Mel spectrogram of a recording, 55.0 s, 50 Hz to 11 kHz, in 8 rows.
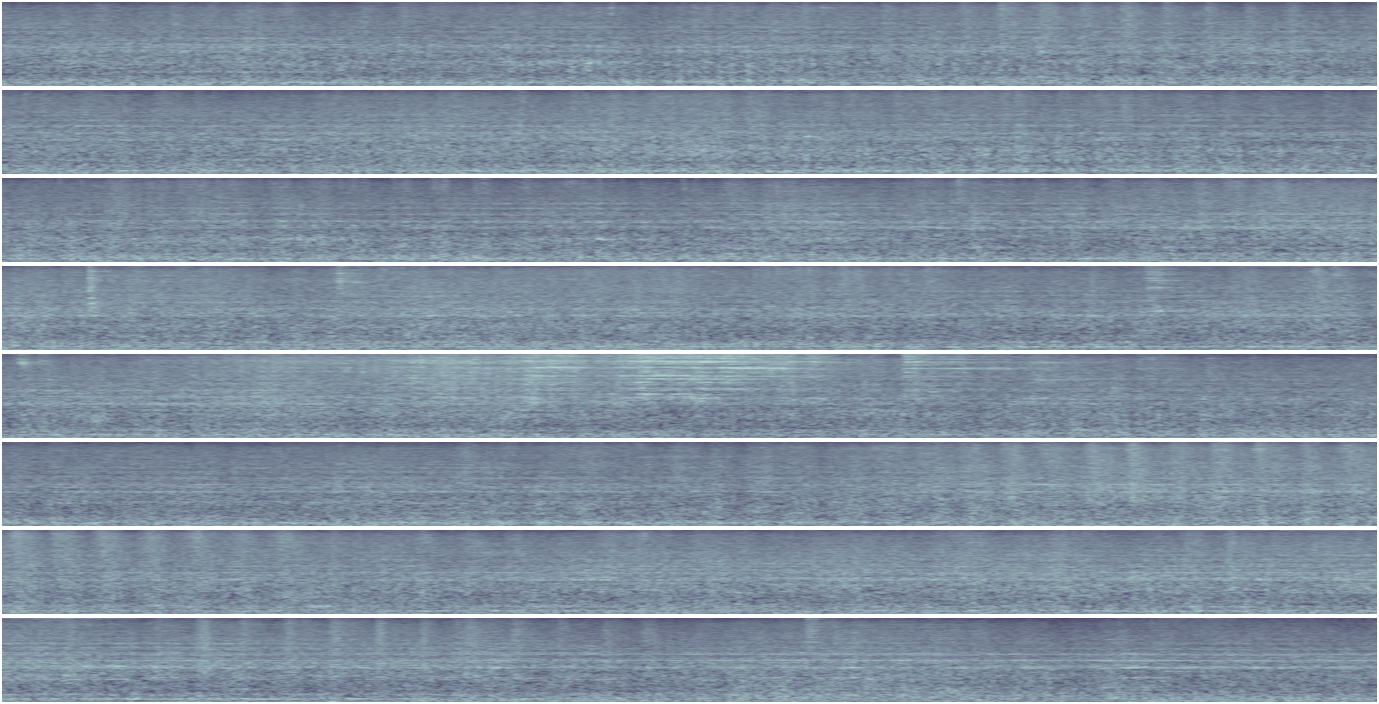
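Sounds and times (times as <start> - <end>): train wheels rumbling on rails: 0.0 - 55.0
high wheel squeal: 29.4 - 32.8.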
